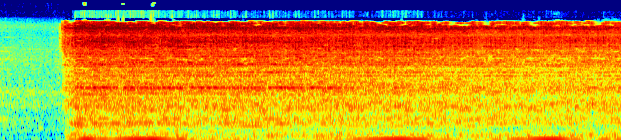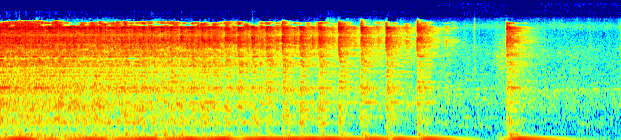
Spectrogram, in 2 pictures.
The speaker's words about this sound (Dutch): Aan het rad willen draaien. Ja, daar ga ik al. Het rad van avontuur.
